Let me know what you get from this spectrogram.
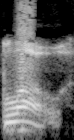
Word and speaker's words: Blough: The main source, his name is, it's Joe, and the last name is spelled B-L-O-U-G-H, which is, he pronounced it blow.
